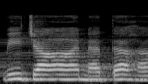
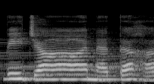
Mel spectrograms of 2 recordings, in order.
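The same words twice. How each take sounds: No difference in how they are said.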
